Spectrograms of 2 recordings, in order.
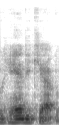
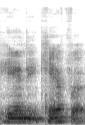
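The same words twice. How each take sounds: First: Handicapper said with a P where the M belongs, hæ̃ndikʰæp; wrong name slip. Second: Handicamper said carefully with the M, a bit slower; corrected name. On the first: Greeting viewer Handicamper but saying the name wrong. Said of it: "Freudian slip". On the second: Correcting a viewer's name after a slip, careful. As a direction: fix the slip and say Handicamper properly. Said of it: "that came out the wrong way". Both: Real, not acted.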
